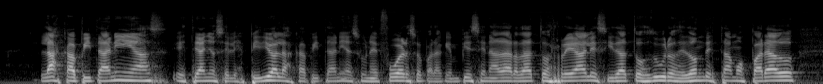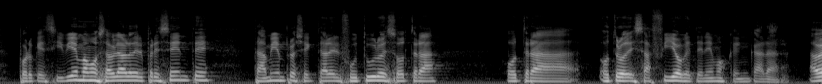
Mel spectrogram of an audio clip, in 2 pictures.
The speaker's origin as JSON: {"language": "Spanish", "country": "Cuba", "said": "por ahí más como abogado y como cubano, para dónde va esto"}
